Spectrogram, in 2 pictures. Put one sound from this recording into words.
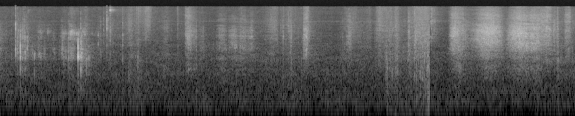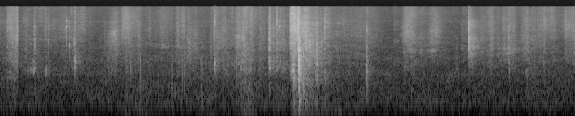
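A plastic bag rustles and crinkles close by as it is handled.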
